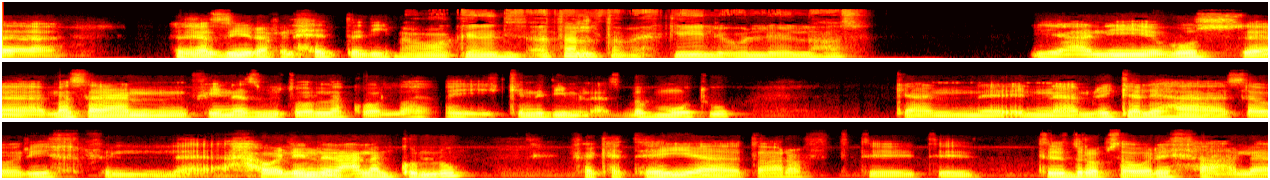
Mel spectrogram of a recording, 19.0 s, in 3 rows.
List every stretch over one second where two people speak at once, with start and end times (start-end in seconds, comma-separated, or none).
none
